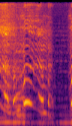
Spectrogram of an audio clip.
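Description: A child cries in wavering, high-pitched wails, several sobbing bursts that rise and fall, with a short break before one more cry starts.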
